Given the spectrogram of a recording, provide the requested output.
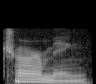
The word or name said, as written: charming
